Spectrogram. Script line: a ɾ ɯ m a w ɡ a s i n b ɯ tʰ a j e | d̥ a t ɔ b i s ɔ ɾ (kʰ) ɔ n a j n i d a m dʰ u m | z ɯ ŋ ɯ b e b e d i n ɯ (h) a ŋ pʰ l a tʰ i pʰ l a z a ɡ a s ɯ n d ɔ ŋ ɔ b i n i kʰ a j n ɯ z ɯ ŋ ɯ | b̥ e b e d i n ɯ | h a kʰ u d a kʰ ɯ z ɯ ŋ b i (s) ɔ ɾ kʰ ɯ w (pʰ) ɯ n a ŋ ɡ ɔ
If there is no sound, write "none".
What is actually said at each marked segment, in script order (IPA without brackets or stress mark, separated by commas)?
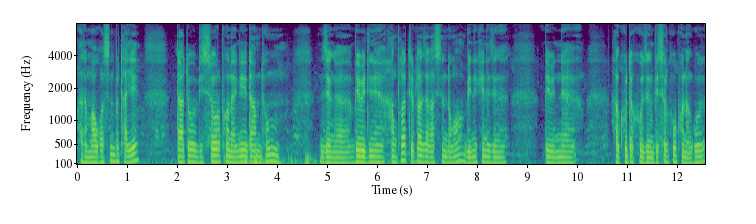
pʰ, h, s, pʰ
